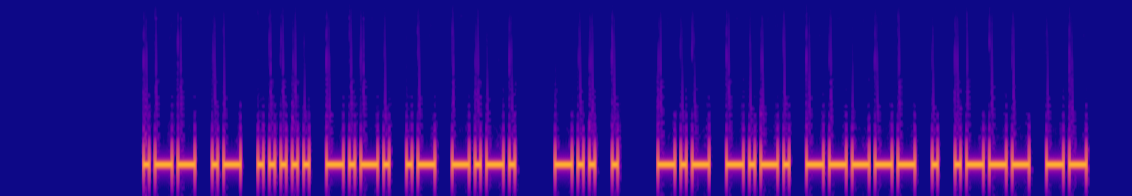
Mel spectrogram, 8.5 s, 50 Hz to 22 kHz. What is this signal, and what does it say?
Morse code, heard as a keyed tone, about 28 wpm, 700 Hz. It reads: WA5CAC DE KC0EJM
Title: USA Callsign DE Callsign 28wpm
